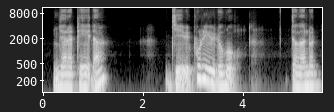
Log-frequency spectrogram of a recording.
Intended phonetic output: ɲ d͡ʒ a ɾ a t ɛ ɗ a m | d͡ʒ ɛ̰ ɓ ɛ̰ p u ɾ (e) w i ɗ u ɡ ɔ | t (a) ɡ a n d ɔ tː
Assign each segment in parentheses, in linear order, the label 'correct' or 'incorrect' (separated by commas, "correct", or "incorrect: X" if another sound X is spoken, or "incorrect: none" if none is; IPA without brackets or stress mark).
incorrect: i, correct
